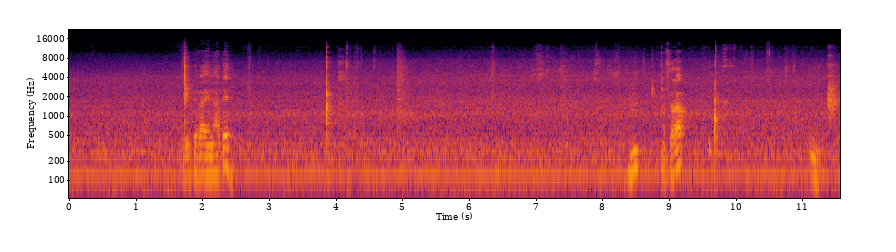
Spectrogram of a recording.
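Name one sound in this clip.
A metal spoon scrapes and taps on a ceramic plate.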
